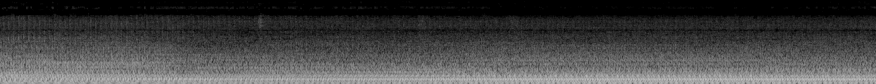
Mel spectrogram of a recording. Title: Front load washing machine Sound Problem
